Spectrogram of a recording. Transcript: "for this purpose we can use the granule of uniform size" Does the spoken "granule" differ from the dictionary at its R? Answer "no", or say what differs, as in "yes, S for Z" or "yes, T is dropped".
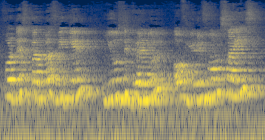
yes, R is dropped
